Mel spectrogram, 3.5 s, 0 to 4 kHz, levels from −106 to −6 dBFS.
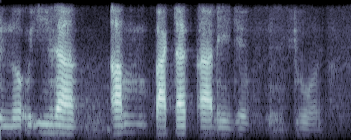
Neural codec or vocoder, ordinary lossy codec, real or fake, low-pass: codec, 16 kHz, 1.1 kbps, Voila-Tokenizer; none; fake; 3.6 kHz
